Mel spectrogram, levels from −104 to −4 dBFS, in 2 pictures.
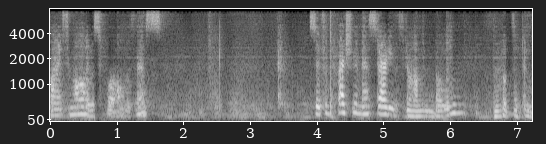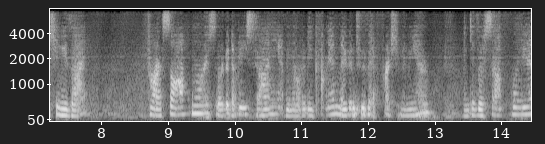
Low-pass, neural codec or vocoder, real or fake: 7.2 kHz; codec, 44.1 kHz, 0.9 kbps, DAC; fake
